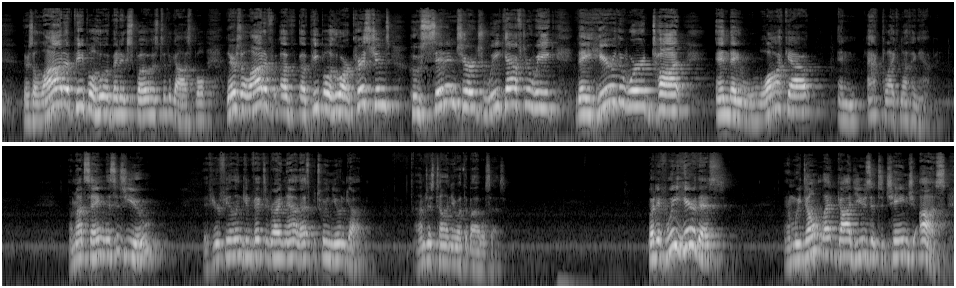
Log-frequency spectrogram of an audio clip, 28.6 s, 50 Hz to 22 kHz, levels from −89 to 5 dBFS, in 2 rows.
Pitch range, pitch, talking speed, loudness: 160-245 Hz, 185 Hz, 175 wpm, -23 LUFS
